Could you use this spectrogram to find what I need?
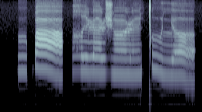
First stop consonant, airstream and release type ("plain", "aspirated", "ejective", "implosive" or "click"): implosive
